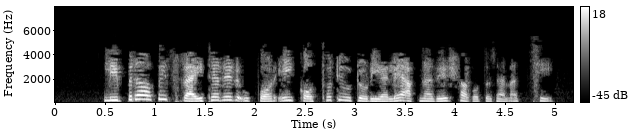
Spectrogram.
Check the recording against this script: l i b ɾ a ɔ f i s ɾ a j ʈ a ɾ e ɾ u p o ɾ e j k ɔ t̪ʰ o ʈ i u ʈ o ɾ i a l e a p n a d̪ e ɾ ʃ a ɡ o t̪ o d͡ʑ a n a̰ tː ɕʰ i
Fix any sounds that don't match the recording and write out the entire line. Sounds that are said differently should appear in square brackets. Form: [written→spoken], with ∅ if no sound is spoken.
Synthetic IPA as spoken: l i b ɾ a ɔ f i s ɾ a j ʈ a ɾ e ɾ u p o ɾ e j k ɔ t̪ʰ o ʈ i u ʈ o ɾ i a l e a p n a d̪ e ɾ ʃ a ɡ o t̪ o d͡ʑ a n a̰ tː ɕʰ i

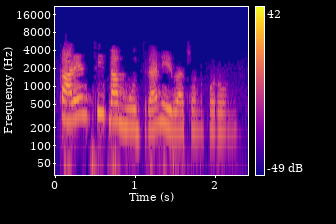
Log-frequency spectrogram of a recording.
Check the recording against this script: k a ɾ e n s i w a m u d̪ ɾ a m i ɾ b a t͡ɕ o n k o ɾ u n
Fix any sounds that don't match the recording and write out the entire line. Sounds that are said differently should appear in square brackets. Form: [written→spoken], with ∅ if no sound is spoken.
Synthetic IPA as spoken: k a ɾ e n s i [w→b] a m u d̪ ɾ a [m→n] i ɾ b a t͡ɕ o n k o ɾ u n

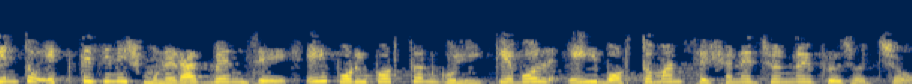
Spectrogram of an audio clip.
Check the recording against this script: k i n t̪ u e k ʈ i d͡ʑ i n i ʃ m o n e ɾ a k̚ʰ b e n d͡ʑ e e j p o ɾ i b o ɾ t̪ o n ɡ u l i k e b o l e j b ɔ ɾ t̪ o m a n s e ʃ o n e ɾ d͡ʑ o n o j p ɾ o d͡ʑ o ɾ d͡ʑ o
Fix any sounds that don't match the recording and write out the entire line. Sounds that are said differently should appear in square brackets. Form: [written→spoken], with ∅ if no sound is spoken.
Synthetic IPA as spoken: k i n t̪ u e k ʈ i d͡ʑ i n i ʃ m o n e ɾ a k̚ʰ b e n d͡ʑ e e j p o ɾ i b o ɾ t̪ o n ɡ u l i k e b o l e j b ɔ ɾ t̪ o m a n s e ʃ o n e ɾ d͡ʑ o [n→nː] o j p ɾ o d͡ʑ o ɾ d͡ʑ o

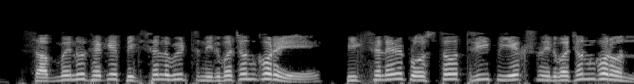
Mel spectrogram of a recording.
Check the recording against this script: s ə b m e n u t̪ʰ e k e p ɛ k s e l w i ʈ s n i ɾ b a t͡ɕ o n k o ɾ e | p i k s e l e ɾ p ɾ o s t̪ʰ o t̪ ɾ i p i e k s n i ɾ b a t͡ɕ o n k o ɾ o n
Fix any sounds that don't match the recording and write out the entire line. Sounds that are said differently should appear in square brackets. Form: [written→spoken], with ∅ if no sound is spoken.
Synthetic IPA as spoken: s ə b m e n u t̪ʰ e k e p [ɛ→i] k s e l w i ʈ s n i ɾ b a t͡ɕ o n k o ɾ e | p i k s e l e ɾ p ɾ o s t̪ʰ o [t̪→t̪ʰ] ɾ i p i e k s n i ɾ b a t͡ɕ o n k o ɾ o n

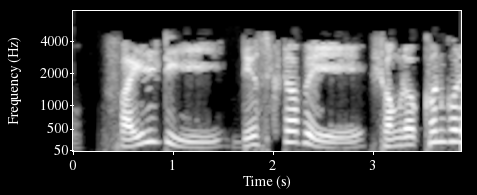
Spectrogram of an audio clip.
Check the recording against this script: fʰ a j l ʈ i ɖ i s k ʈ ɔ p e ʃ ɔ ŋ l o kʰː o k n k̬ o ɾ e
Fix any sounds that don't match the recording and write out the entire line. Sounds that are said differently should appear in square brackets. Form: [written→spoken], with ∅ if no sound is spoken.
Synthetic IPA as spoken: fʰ a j l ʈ i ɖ [i→e] s k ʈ ɔ p e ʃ ɔ ŋ [l→ɾ] o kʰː o [k→∅] n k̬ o ɾ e

